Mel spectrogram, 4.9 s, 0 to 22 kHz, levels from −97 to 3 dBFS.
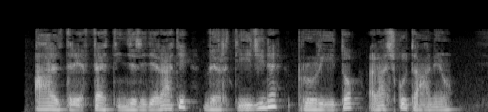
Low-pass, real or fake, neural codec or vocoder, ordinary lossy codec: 7.2 kHz; real; none; MP3, 96 kbps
